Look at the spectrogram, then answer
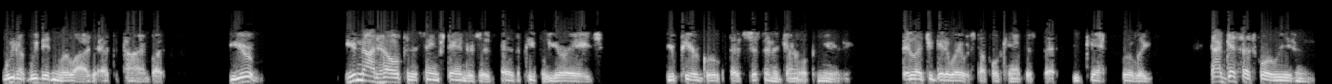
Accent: United States; I'm just thinking about it like this, because I'm an American, obviously

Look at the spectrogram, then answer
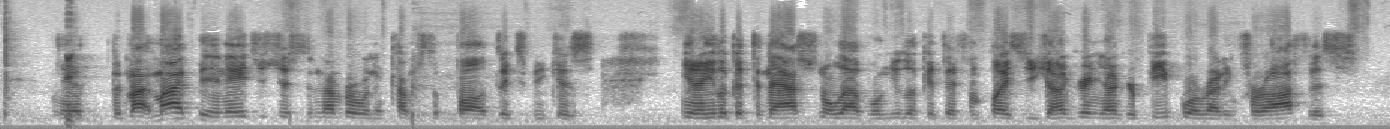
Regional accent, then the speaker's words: Pennsylvania, United States; and I'm from the Mon Valley, which is a bunch of old steel towns that used to be thriving. They're not quite as thriving as they used to be.

